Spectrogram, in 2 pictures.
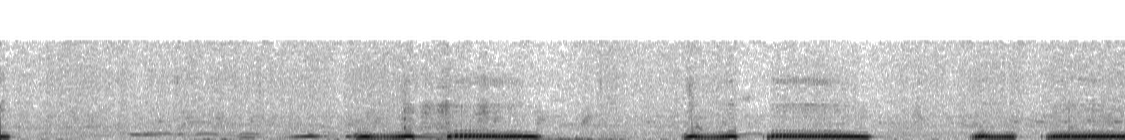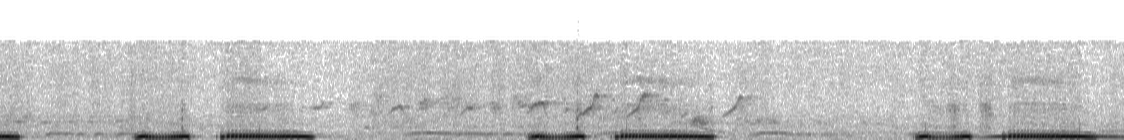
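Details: Decoy spotted dove in high forest, Kanchanaburi, Thailand, used to draw in wild doves with khu ang and nun ang calls. Regular mellow phrases, each a brief bouncing note and a sustained coo, come about every two seconds. Faint rustling is heard early.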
